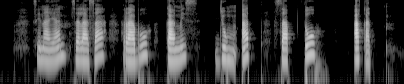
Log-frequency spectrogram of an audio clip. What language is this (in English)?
Batak Mandailing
